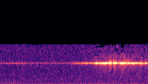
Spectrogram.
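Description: A moment of near silence, then a steady high-pitched electronic tone that swells up about a second in and holds.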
